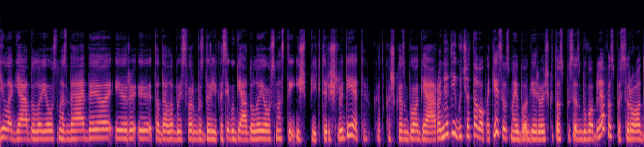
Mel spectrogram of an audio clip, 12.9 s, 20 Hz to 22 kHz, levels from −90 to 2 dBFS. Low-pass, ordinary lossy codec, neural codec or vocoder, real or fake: 10.8 kHz; MP3, 96 kbps; none; real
